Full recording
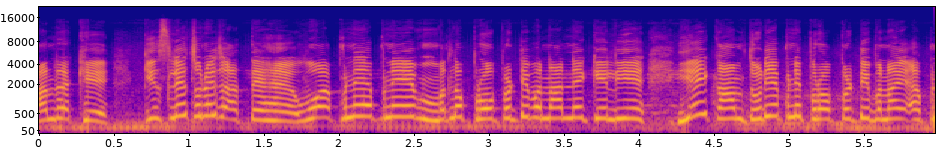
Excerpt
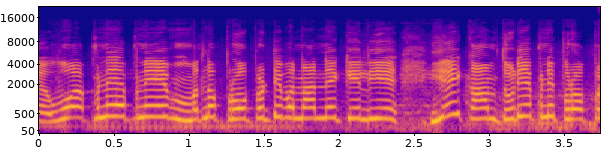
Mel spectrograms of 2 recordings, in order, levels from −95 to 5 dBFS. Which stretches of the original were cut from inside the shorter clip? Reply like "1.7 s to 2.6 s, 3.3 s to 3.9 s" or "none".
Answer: none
